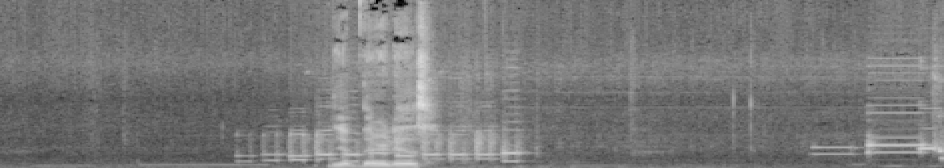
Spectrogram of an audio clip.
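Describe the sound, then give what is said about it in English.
A computer's dial-up modem connects to the internet over the phone line: a run of dialing tones, then a loud burst of screeching, hissy handshake noise, followed by steady electronic beeps. A voice speaks briefly. “That's the dial-up noise, yep.”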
